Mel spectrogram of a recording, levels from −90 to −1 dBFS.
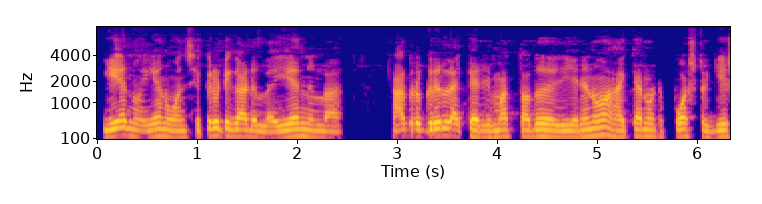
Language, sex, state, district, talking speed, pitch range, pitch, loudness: Kannada, male, Karnataka, Belgaum, 160 wpm, 120-135 Hz, 130 Hz, -15 LUFS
